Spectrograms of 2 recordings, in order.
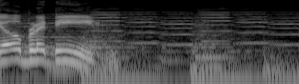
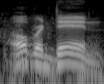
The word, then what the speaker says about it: Obra Dinn: Return of the Obra Dinn.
